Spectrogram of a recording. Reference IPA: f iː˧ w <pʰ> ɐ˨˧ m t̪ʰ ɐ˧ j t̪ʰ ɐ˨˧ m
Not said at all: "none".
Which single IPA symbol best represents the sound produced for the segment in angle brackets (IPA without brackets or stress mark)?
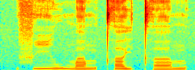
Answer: m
